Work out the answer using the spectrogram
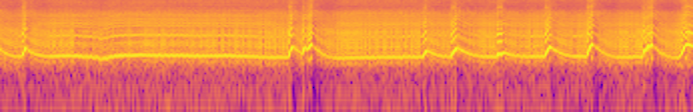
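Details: Old weed trimmer after carburetor cleaning, new fuel lines and a new diaphragm (suspected dirty diaphragm): the two-stroke holds a steady high buzzing idle and picks up cleanly on quick throttle blips, running normally again.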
